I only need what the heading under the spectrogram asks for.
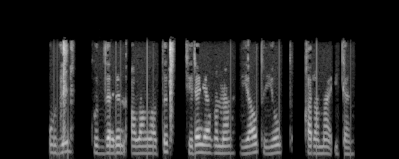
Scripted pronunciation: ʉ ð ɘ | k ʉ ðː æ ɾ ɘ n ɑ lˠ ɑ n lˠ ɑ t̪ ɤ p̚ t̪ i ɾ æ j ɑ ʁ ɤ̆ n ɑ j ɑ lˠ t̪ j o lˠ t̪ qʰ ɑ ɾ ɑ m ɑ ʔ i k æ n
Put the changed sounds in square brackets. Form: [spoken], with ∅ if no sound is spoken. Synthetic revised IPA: ʉ ð ɘ | k ʉ ðː æ ɾ ɘ n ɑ lˠ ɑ [ɴ] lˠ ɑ t̪ ɤ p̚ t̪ i ɾ æ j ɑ ʁ ɤ̆ n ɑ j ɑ lˠ t̪ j o lˠ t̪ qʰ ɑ ɾ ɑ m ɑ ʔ i k æ n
